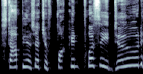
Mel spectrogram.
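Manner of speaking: play-acted, shrill, very high yelling. Retelling how his wife yelled at the tv: retelling a yell. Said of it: "My wife is yelling like".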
